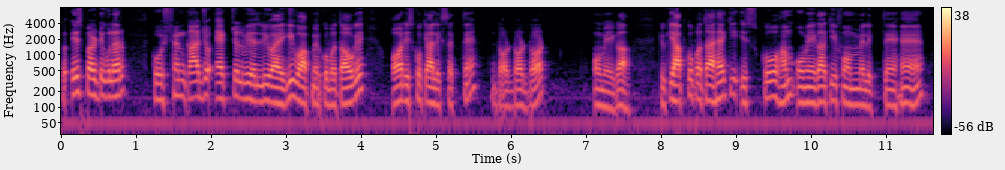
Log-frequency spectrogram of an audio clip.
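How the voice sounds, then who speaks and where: A man's voice: mid-range voice, moderate pace, darkish tone. A man teaching a physics exam-prep lesson step by step, mixing Hindi and English and calling his students "bachcha log". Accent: Indian English.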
